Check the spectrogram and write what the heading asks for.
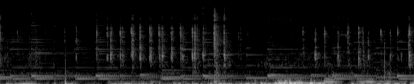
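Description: Computer keyboard typing in quick runs of keystrokes, over background music with a steady held melody. A deep low thump stands out about three seconds in.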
